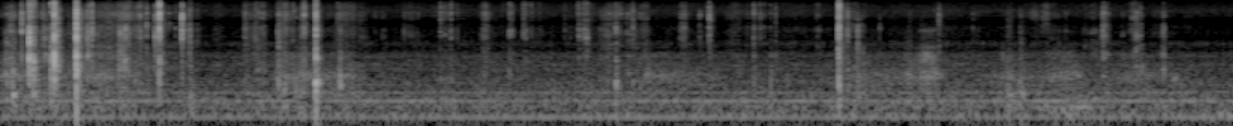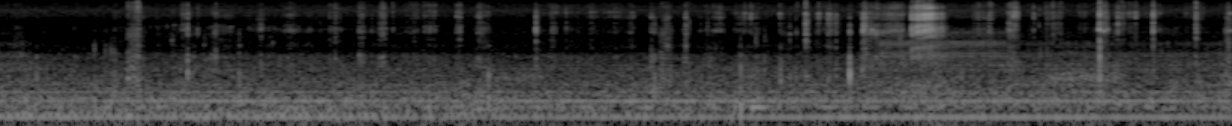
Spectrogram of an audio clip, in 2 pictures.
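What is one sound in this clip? Small scissors snip through paper.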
